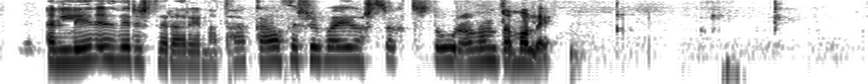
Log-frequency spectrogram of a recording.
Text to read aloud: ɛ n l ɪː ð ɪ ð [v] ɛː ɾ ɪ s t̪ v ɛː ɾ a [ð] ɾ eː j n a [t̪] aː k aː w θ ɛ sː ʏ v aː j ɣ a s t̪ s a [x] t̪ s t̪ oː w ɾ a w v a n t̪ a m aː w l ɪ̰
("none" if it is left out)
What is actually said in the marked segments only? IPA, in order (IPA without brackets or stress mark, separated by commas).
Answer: v, ð, t̪ʰ, x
